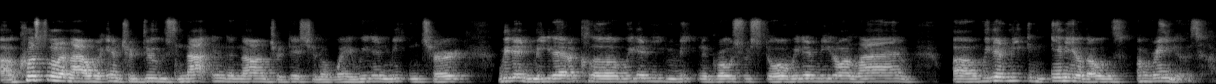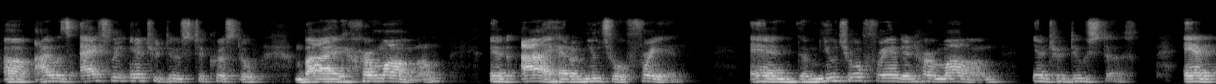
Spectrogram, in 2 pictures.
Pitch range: 125-145 Hz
